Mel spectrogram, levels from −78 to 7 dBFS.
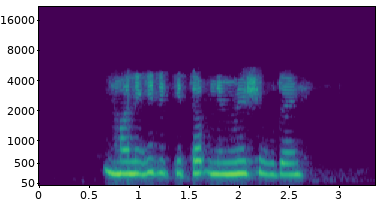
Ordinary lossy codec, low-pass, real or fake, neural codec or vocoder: AAC, 24 kbps; 5.4 kHz; fake; codec, 24 kHz, 0.9 kbps, WavTokenizer, medium speech release version 1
